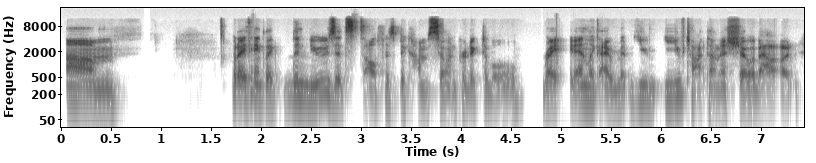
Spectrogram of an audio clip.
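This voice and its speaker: This woman has a husky bass voice and a moderate pace as she chats on a podcast she co-hosts, discussing writing as a novelist. She pokes fun at herself, keeps things informal, and often searches aloud for a phrase.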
